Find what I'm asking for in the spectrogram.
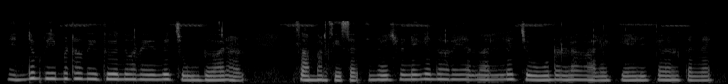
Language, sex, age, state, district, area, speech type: Malayalam, female, 18-30, Kerala, Kozhikode, urban, spontaneous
